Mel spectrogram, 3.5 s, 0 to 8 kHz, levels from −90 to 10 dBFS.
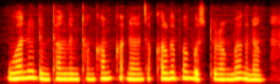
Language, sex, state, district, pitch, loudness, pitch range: Garo, female, Meghalaya, North Garo Hills, 195 Hz, -15 LUFS, 185-210 Hz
